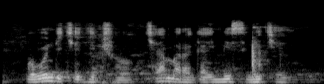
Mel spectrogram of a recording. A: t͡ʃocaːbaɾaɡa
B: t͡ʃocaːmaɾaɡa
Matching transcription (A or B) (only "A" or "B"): B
